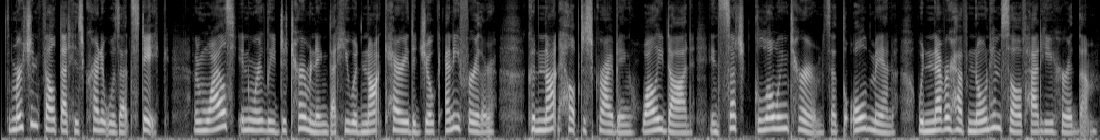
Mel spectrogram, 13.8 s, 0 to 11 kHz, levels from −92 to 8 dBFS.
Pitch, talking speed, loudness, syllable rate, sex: 230 Hz, 195 wpm, -19 LUFS, 5.1 syllables/s, female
